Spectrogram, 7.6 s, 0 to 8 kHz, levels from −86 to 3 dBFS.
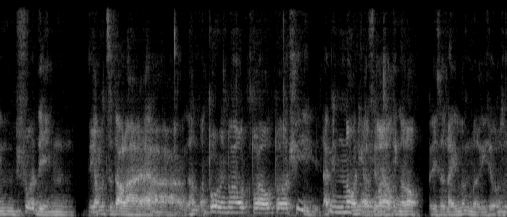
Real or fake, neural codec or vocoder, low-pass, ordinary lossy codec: fake; codec, 16 kHz, 4.8 kbps, FACodec; none; none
